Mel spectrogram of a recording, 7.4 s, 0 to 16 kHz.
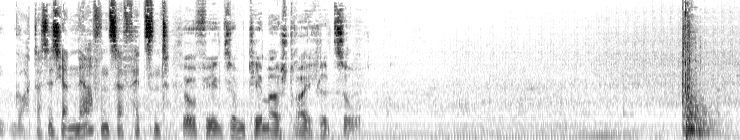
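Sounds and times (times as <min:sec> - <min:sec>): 
speech: 0:00.0 - 0:03.8
police car engines pulling up and idling: 0:00.2 - 0:07.3
heavy car door thumping shut: 0:06.8 - 0:07.3.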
